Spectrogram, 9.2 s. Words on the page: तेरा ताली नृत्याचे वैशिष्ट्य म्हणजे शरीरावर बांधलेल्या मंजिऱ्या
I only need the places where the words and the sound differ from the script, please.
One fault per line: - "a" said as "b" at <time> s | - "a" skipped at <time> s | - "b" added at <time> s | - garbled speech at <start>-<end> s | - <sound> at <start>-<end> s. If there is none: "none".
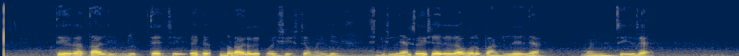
- garbled speech at 2.4-3.3 s
- garbled speech at 4.7-5.3 s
